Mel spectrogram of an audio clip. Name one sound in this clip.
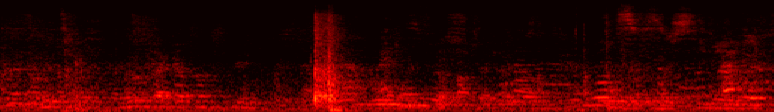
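A woman and a man talk calmly nearby.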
